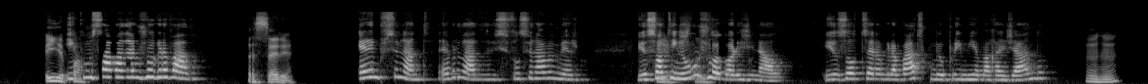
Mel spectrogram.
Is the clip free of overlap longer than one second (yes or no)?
yes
